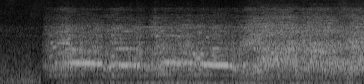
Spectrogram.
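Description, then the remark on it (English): A large crowd of protesters in Louisville chants Breonna Taylor's name loudly in unison in the early evening, voices rising in a sustained, rhythmic roar that swells after a quiet start and holds steady, with no single speaker standing out. “Voices chanting her name filled the air in the early evening.”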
